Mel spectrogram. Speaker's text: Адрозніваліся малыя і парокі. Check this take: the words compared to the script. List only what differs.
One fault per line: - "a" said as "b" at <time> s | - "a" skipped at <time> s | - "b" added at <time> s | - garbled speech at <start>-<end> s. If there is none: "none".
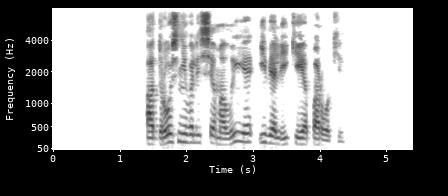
- "вялікія" added at 3.3 s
